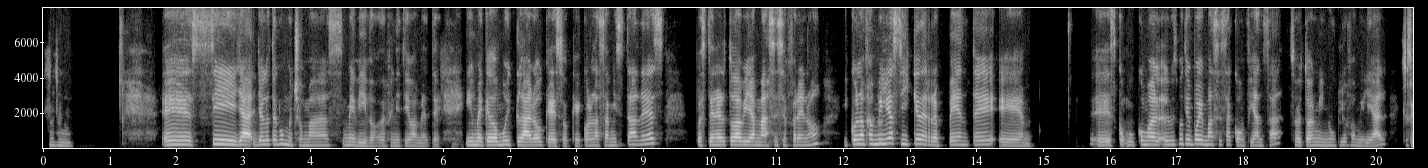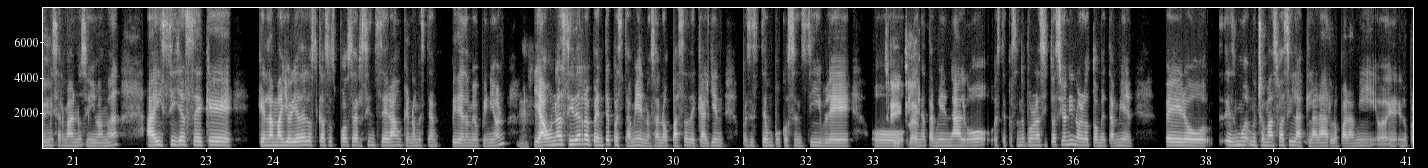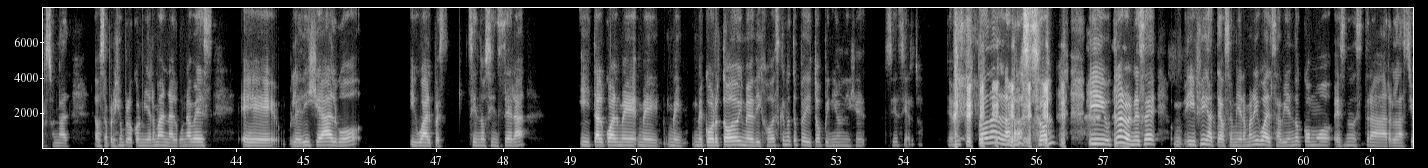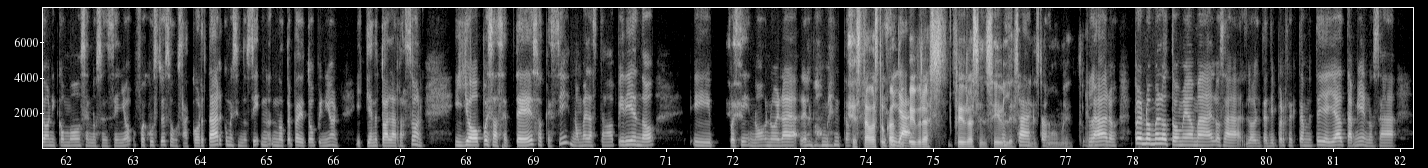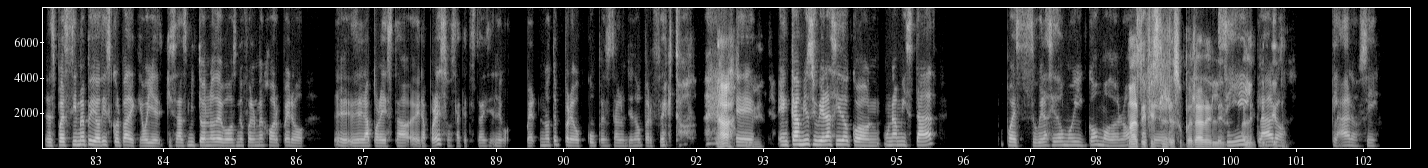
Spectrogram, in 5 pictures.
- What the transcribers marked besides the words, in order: other background noise; laugh; laughing while speaking: "la razón"; laughing while speaking: "el momento"; unintelligible speech; tapping; laughing while speaking: "perfecto"; other noise
- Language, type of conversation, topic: Spanish, podcast, Qué haces cuando alguien reacciona mal a tu sinceridad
